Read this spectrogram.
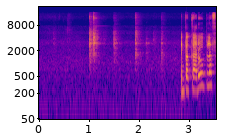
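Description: A metal spoon scrapes and clinks against a pan while stirring.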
